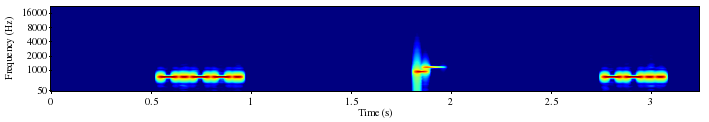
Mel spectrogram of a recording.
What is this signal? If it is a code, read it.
Morse code, heard as a keyed tone, about 44 wpm, 700 Hz. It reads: <KN> Z
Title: Single Character (Letter:Number:Punctuation:Prosign) Alt 45wpm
